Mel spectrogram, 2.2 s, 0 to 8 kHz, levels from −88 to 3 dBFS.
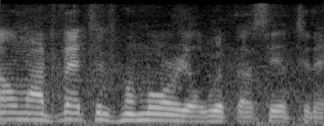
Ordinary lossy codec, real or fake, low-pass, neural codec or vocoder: AAC, 32 kbps; fake; 7.2 kHz; codec, 16 kHz in and 24 kHz out, 1.1 kbps, FireRedTTS-2 codec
